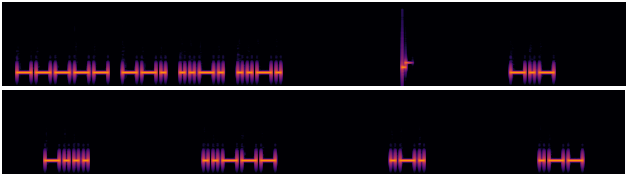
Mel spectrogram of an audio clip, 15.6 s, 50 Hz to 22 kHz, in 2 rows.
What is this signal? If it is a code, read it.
Morse code, heard as a keyed tone, about 20 wpm, spaced as for 8 wpm, 700 Hz. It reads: 0GFF KB2RW
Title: USA Call Signs - 6 Characters - 8x Character Spacing - 20wpm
